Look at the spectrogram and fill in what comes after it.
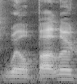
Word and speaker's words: Will Butler: My name is Will Butler, W-I-L-L-B-U-T-L-E-R.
